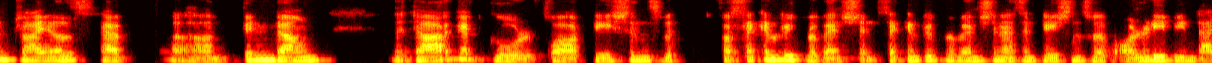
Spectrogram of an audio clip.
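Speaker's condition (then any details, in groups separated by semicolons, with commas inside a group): No condition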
